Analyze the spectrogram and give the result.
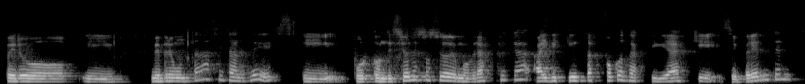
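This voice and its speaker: A man's voice: a little high, moderate pace. A man with a Chilean Spanish accent giving academic questions at an online conference, hesitant, with many fillers and restarts. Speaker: conference discussant. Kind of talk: academic Q&A comments. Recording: dull lo-fi video call audio.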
